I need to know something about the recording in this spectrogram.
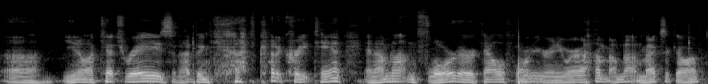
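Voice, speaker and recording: A man with a very low, deep voice talks casually about his property. He rambles with plenty of fillers and restarts and chuckles now and then. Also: fairly quick, background noise. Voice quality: deep voice that carries. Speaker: vlogger giving a property update. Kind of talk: casual rambling talk to camera. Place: home property in the Pacific Northwest forest.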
